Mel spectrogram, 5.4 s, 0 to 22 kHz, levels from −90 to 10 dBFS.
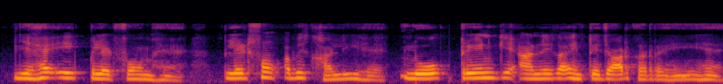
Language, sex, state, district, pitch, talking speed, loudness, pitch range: Hindi, male, West Bengal, Kolkata, 195 Hz, 190 wpm, -18 LUFS, 170-210 Hz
